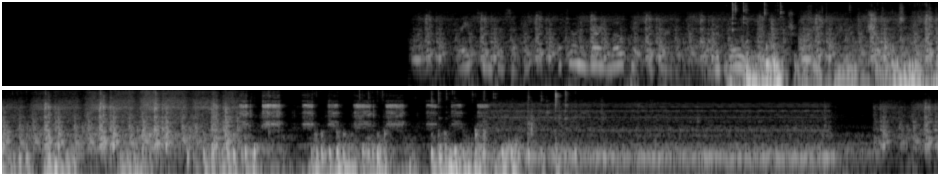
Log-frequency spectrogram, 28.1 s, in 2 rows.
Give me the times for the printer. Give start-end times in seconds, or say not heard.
6.1-28.0.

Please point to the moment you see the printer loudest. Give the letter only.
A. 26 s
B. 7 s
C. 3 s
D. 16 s
D.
